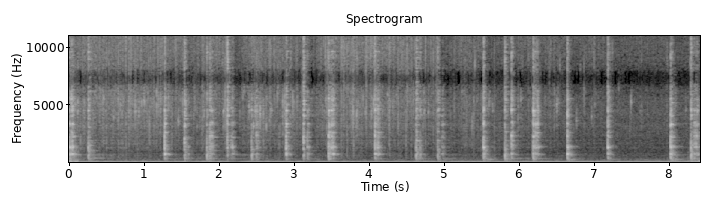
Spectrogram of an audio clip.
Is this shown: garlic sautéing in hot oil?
yes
